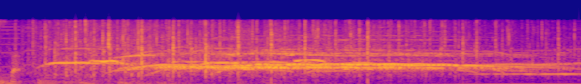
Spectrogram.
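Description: Studio audience cheering and applauding, with many quick claps and high children's voices shouting. It builds about half a second in and fades near the end.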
